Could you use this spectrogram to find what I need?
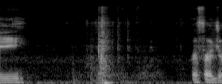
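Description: A refrigerator door clicks open.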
